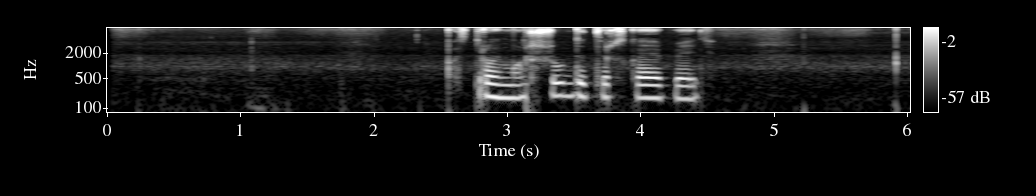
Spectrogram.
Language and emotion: Russian, neutral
